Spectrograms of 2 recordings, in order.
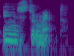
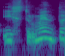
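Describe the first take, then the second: First: Said in the usual way. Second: "instrumento" said as "istrumento", no n before the s; dropped n. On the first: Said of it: "en vez de". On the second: Shown as a demonstration. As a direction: swallow the n in "instrumento".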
